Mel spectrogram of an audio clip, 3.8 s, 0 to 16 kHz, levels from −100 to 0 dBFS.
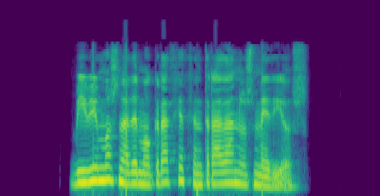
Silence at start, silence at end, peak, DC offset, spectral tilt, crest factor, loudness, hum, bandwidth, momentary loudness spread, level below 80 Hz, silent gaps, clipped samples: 0.7 s; 0.75 s; 0 dBFS; under 0.1%; -6.5 dB/octave; 16 dB; -14 LUFS; none; 7.4 kHz; 12 LU; -48 dBFS; none; under 0.1%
